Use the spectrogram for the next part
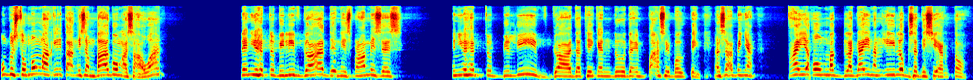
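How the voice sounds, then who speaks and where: High-voiced Filipino man preaching. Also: normal speed. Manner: mixes English with Tagalog, asks the congregation questions; emphatic, animated preaching. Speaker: pastor. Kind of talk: sermon.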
